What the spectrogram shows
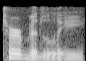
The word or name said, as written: turbidly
